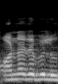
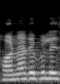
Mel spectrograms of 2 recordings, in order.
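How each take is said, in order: First: The word begins with a vowel sound. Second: The word begins with an h sound. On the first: "অনারেবল উচ্চারণ করেছি" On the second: "হনারেবলের জায়গায়"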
